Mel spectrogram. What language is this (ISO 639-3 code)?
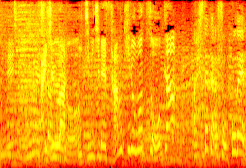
jpn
